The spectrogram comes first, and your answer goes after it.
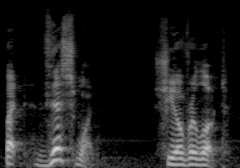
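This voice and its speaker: A man acting a gentle, knowing, persuasive angel in a theatrical radio drama style. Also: mid-range voice, sing-song, unhurried.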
